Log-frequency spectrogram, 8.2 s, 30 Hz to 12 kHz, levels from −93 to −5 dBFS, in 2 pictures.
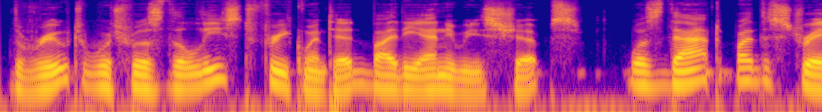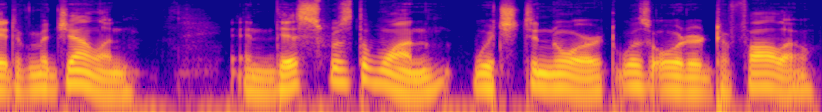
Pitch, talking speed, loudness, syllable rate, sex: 115 Hz, 220 wpm, -18 LUFS, 5.6 syllables/s, male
